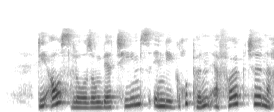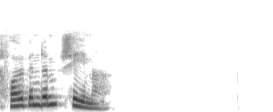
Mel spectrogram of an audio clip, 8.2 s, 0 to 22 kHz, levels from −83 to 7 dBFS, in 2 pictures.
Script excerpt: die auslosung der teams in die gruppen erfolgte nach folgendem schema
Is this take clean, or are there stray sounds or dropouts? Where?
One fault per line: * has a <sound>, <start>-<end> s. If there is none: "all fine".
all fine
